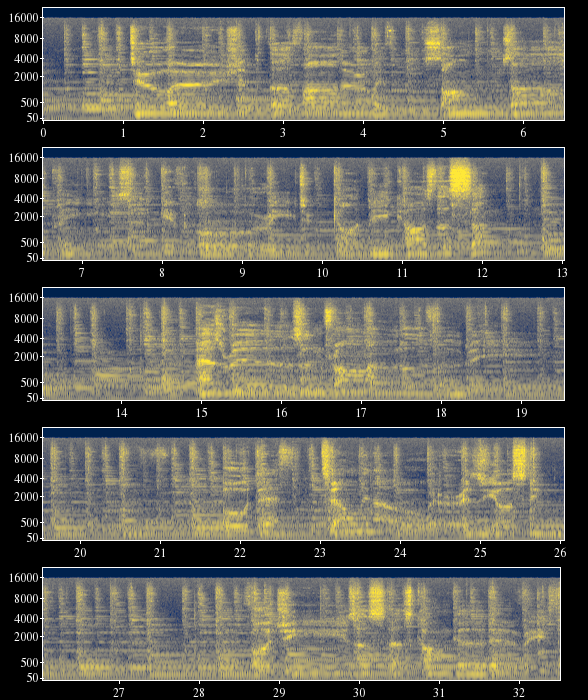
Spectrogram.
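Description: Nylon-string classical guitar strumming chords under a man singing a slow hymn melody.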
